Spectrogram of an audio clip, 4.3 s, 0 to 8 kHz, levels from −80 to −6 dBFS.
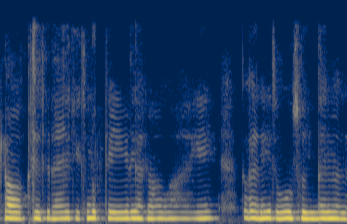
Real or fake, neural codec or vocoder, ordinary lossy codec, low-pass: fake; codec, 24 kHz, 0.9 kbps, WavTokenizer, medium music audio release; none; 7.2 kHz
